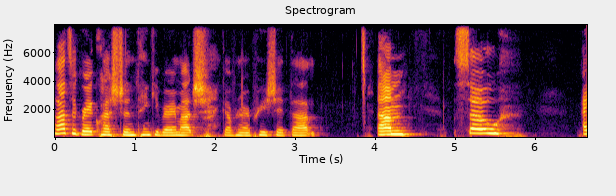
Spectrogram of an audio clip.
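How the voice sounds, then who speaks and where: A woman speaks in an American accent with a fairly high pitch. The recording is very clean, with a silent background. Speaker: political philosopher and civic education scholar. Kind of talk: Q&A after a public lecture. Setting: lecture hall with live audience. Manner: fast.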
